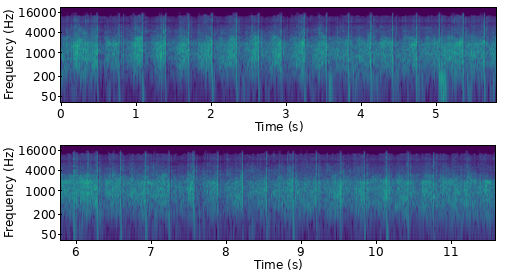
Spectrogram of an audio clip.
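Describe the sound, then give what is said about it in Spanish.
Audience applause at a regional summit, celebrating a country's return to the group. Dense, steady clapping continues at an even level for the whole stretch, with no voices over it. “quiero pedirles a todos un enorme aplauso para celebrar el retorno de Brasil a la CELAC.”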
